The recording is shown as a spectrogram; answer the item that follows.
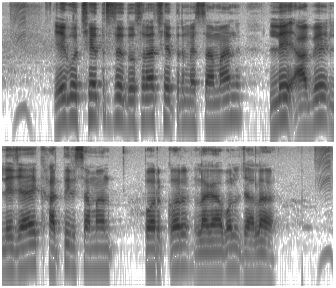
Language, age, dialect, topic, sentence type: Bhojpuri, 18-24, Southern / Standard, banking, statement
